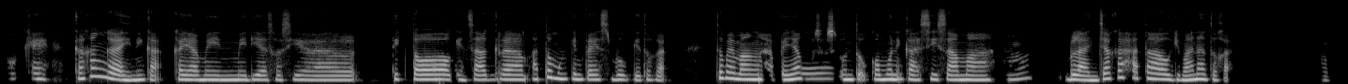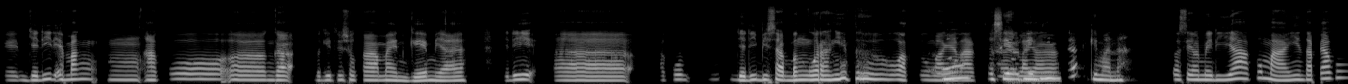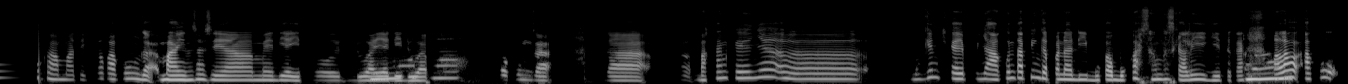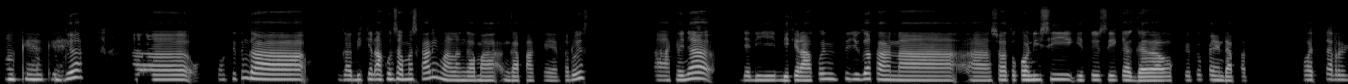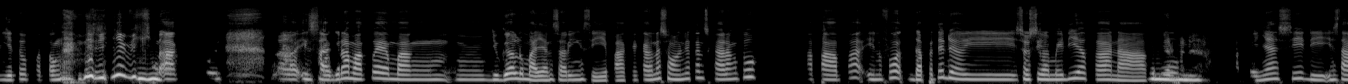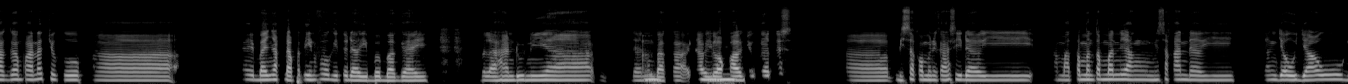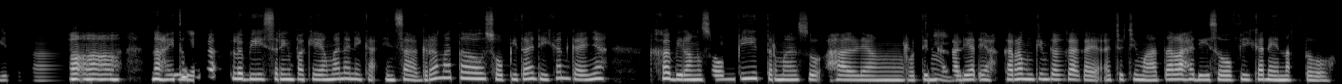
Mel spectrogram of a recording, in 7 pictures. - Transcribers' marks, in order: static; laughing while speaking: "itu"; distorted speech; chuckle; laughing while speaking: "jadinya bikin akun"; other background noise
- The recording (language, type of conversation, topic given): Indonesian, podcast, Bagaimana kamu mengatur waktu layar agar tidak kecanduan?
